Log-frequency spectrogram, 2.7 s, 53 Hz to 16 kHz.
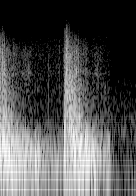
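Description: A Sherman Firefly tank's 17-pounder main gun fires twice: two heavy, booming blasts roughly a second apart, each followed by a rolling, rumbling decay, with no voices.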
